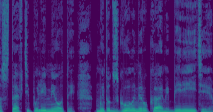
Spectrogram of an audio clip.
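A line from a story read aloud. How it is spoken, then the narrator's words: Gloomy reply. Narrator (Russian): мрачно ответил Подхорунжий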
